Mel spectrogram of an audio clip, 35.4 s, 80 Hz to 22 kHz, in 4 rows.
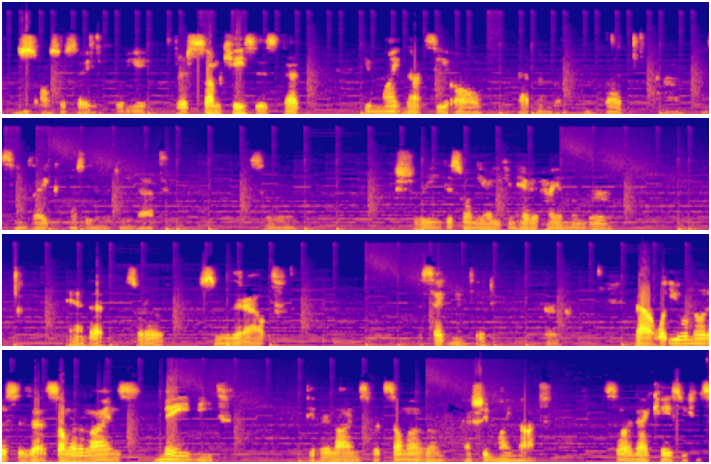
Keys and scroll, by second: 0.7 8, 7.6 8, 8.0 Return.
